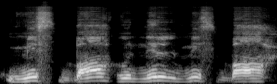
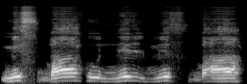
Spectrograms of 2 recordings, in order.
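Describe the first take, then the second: The two takes are said the same way.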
